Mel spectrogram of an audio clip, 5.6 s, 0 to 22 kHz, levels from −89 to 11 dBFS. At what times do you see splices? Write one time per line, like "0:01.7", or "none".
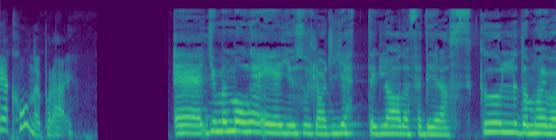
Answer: none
